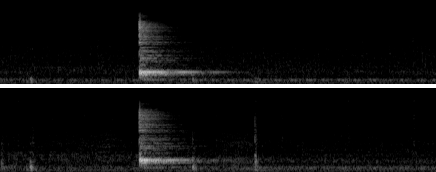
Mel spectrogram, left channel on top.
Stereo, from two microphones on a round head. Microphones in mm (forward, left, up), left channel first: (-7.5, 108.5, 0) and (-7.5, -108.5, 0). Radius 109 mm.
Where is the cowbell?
20° left (ahead or behind), 0.8 m.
